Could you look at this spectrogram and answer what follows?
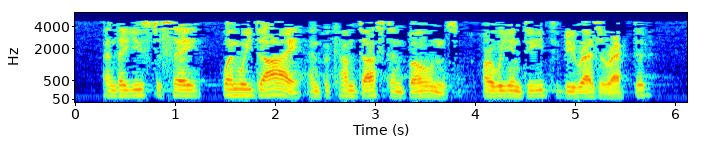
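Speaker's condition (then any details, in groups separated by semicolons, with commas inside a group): No condition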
